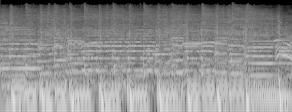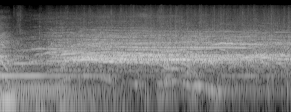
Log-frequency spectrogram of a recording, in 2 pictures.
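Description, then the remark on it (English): A live band finishes a loud, driving song with a final sliding note, then a pub crowd at the Blarney Stone breaks into sustained cheering, whooping and shouting that carries on to the end. “Whipping up the crowd at the infamous Blarney Stone”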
